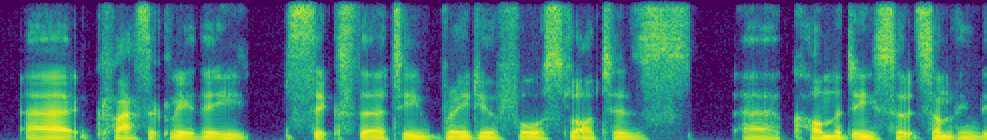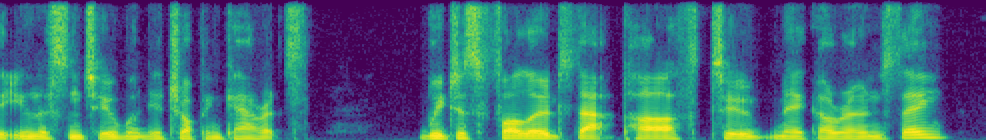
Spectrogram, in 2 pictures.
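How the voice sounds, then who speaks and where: A man speaks at medium pitch and a fairly quick pace, with fairly even intonation. The recording is very clean with a silent background, and the sound is dry and close with no echo. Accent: southern English. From London, England. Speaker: actor and podcaster. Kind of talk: interview.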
